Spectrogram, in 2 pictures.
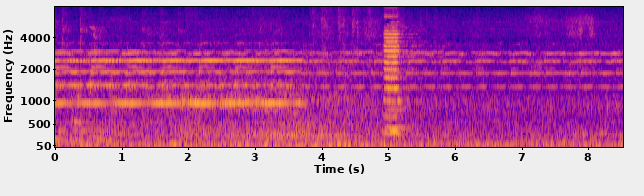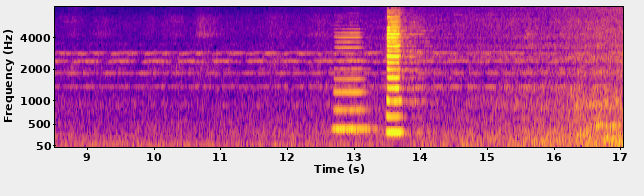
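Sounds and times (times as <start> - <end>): train rumbling: 0.0 - 17.0
train horn blast: 12.7 - 14.1.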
